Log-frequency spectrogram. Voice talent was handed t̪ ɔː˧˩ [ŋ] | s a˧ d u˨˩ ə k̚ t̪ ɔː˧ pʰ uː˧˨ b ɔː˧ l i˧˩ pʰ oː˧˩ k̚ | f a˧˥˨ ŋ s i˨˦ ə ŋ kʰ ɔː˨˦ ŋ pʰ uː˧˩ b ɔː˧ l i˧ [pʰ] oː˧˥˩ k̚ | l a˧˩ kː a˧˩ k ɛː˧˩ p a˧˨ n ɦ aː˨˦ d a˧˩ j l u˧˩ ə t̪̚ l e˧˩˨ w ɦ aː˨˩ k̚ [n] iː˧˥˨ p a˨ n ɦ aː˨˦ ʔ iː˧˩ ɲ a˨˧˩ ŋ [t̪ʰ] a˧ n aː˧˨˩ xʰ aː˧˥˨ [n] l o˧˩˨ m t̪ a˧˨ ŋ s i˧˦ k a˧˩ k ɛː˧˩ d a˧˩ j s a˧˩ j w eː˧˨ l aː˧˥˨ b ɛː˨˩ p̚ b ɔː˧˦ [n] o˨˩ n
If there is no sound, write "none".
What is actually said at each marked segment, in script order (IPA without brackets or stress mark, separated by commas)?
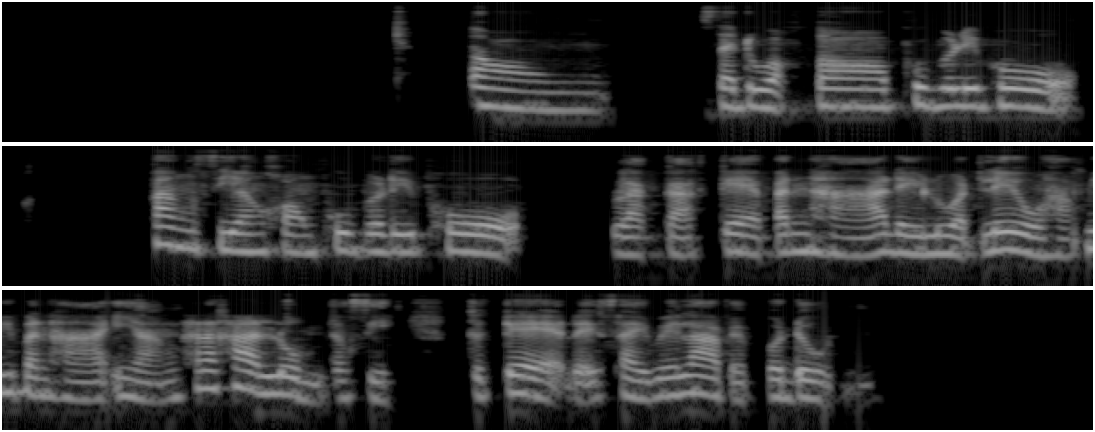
ŋ, pʰ, m, t̪ʰ, n, d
